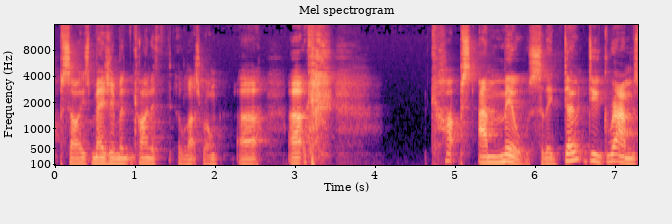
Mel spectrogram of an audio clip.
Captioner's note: he laughs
